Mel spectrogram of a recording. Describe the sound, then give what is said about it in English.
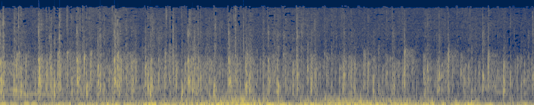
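An audience applauds the event's sponsors steadily, a dense, loud wash of many hands clapping at once that holds evenly for a few seconds, with a low rumble underneath and no voices. “A big round of applause for all of our wonderful sponsors.”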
